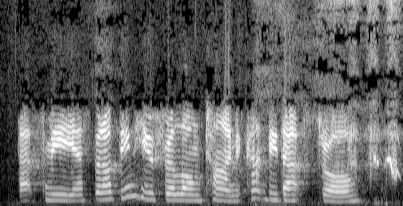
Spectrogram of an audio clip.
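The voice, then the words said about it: Slight Scottish accent. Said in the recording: “I detect a slight Scottish brogue there”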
